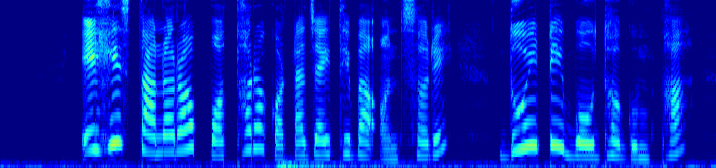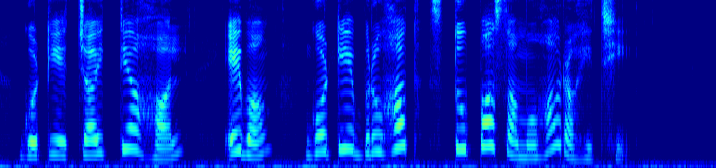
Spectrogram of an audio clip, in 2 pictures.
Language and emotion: Odia, neutral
